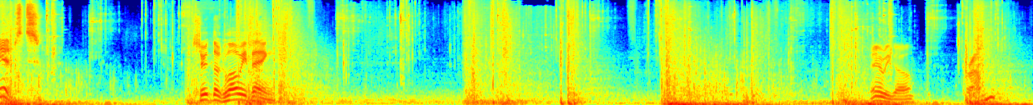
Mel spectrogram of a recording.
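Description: A man talks with animation through a microphone.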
